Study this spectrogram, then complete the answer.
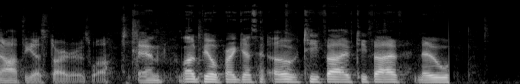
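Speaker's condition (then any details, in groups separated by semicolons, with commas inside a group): No condition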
